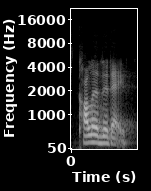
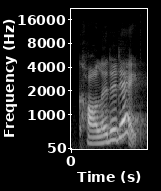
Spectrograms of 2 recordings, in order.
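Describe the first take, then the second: First: The words are said quickly and blended together. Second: The words are said quickly and blended together.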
